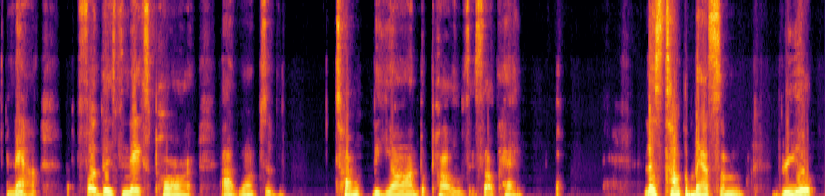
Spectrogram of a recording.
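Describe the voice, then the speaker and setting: A woman teaching confidence habits in a casual, encouraging way, slowing down to stress key points. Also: lowish voice, creaky, darkish tone. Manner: casual, encouraging, slows down for emphasis. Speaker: confidence coach. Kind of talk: motivational tutorial.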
